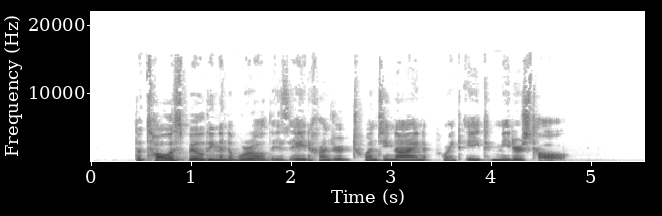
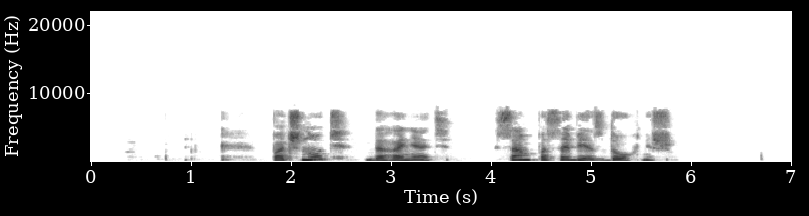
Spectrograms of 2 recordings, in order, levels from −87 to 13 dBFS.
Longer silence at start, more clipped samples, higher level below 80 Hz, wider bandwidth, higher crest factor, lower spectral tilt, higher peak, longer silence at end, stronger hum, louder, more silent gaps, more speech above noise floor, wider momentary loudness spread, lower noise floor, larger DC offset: second, 0.45 s vs 1.3 s; neither; about the same, -56 dBFS vs -58 dBFS; first, 16 kHz vs 8 kHz; about the same, 16 dB vs 16 dB; first, -6 dB/octave vs -4 dB/octave; second, -6 dBFS vs -2 dBFS; second, 0.8 s vs 1.2 s; neither; second, -23 LUFS vs -16 LUFS; neither; second, 51 dB vs over 75 dB; second, 9 LU vs 22 LU; second, -73 dBFS vs under -90 dBFS; neither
